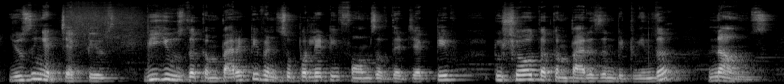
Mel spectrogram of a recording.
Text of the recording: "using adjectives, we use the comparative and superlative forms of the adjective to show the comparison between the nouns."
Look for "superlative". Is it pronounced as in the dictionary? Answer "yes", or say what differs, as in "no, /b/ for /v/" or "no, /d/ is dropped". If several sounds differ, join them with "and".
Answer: yes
